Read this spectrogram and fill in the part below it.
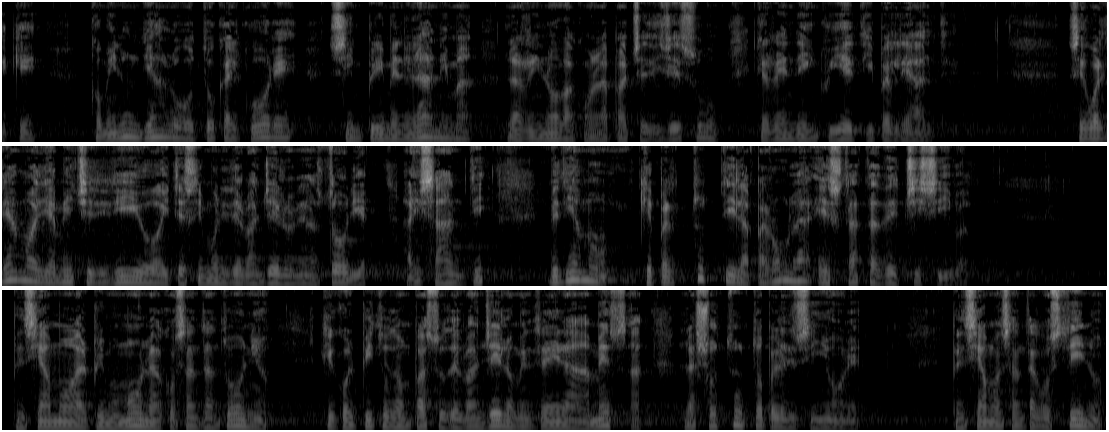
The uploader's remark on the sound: FROM SAINT PETER'S BASILICA, HOLY MASS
